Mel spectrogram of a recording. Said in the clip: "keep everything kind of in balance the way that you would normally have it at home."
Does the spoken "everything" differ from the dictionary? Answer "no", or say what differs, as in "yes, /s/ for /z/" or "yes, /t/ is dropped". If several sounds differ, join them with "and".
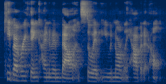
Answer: no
